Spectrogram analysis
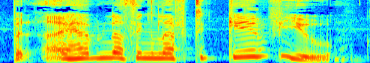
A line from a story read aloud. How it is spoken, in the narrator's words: sobbed the poor little girl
